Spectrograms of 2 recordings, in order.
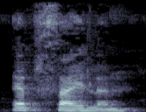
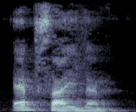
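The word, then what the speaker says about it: epsilon: तो वहां पे हम इस साइन का यूज करते हैं, इसे बोलते हैं हम एप्सिलॉन। इसका प्रोनाउंसिएशन है एप्सिलॉन।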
